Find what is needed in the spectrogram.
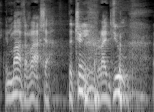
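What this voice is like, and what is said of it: Attempted Russian accent, sounds Australian. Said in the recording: “your Australian accent”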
